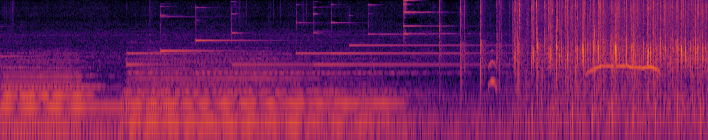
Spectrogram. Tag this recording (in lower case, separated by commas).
music, outside, urban or man-made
